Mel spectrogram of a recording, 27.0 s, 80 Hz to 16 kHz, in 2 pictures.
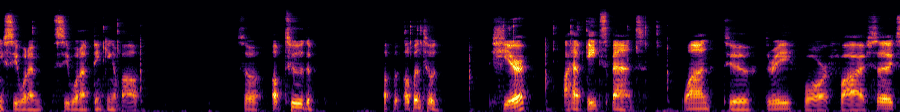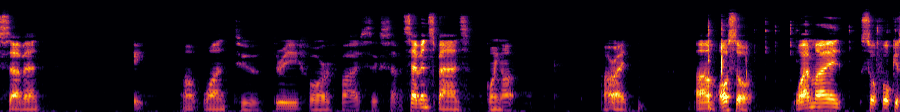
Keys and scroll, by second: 24.2 space.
